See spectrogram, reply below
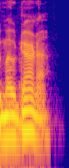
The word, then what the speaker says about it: Moderna: As a matter of fact, the way they initially pronounced their name was mRNA. And then they changed the pronunciation to Moderna.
